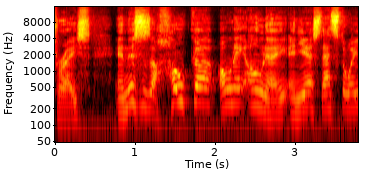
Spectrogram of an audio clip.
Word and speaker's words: Hoka One: And this is a Hoka One, and yes, that's the way you pronounce it, Hoka One Rincon.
